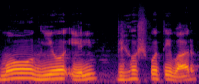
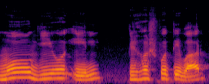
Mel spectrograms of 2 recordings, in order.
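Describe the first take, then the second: No difference in how they are said.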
